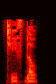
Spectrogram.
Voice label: "tiefblau", German; adjectives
